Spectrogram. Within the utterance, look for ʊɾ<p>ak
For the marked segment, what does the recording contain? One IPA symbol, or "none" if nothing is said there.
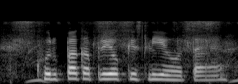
p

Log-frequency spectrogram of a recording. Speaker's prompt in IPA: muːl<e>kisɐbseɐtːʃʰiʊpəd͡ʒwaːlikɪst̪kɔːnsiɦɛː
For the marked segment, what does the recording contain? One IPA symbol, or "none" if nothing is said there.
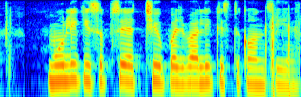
i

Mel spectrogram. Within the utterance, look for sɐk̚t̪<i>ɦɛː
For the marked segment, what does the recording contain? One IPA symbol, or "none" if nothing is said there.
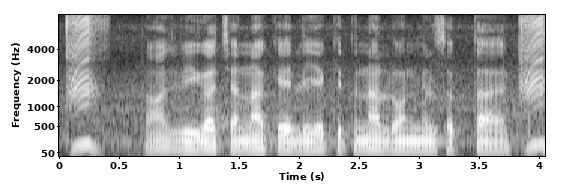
a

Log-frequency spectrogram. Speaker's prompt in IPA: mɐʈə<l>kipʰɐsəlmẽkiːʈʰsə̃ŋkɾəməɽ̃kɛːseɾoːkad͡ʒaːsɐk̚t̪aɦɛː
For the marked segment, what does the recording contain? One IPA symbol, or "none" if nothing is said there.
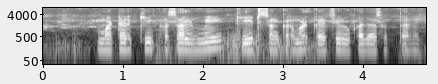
ɾ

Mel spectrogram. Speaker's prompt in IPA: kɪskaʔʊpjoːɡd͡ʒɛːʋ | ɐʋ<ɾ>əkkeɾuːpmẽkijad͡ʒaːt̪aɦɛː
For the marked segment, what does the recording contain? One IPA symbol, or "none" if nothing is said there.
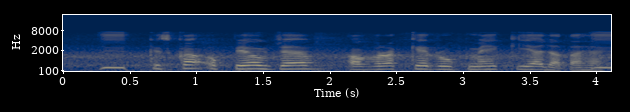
ɾ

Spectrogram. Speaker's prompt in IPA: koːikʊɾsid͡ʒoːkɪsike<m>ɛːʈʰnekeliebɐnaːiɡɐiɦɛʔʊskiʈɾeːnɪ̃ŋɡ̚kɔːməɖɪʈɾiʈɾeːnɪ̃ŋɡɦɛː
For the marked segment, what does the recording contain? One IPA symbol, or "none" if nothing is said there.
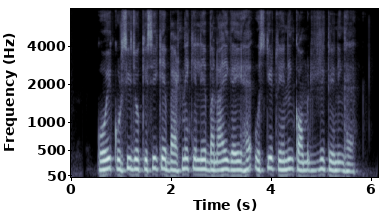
b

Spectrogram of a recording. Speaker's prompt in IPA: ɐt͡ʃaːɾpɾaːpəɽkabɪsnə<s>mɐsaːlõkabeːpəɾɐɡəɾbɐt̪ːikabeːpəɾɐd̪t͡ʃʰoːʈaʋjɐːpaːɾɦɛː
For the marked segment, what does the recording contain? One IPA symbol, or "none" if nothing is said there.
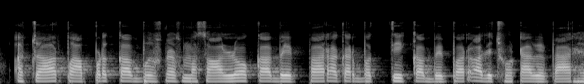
s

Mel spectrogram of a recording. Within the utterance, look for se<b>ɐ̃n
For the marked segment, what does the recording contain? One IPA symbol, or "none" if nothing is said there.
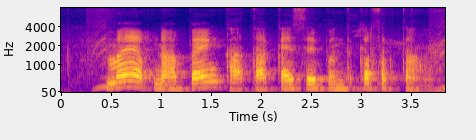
b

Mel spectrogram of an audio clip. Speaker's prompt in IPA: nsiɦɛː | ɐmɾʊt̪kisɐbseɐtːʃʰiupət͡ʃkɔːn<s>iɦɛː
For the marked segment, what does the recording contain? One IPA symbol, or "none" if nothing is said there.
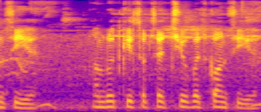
s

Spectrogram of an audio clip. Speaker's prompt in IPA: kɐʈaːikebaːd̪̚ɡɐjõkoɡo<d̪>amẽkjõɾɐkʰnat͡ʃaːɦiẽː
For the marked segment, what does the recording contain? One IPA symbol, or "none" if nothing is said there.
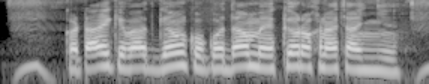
d̪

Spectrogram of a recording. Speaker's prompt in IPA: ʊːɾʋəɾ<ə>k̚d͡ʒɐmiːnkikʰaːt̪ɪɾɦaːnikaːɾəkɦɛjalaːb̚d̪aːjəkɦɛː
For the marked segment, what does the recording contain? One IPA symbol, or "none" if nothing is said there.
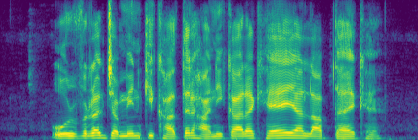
ə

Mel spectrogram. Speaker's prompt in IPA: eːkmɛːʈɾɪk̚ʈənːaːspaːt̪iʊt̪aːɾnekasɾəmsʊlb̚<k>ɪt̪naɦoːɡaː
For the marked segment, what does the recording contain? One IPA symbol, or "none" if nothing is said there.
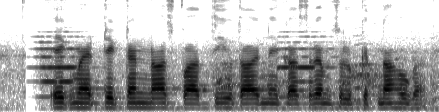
k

